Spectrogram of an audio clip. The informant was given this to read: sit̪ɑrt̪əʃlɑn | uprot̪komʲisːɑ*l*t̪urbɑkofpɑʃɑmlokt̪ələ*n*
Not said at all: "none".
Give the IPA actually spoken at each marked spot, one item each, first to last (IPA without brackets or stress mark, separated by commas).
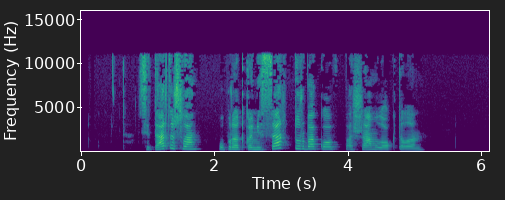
r, n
